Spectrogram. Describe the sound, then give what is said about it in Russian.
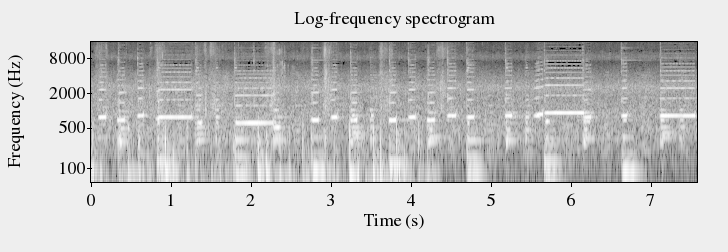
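A babbling river burbles and splashes steadily throughout, fairly loud, with bright tinkling tones ringing over the running water. No one speaks. “Что эта речка шепчет?”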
